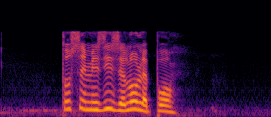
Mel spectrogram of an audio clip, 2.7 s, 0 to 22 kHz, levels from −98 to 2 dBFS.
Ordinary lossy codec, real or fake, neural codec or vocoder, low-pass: none; fake; codec, 16 kHz, 8 kbps, FunCodec, trained on Chinese and English, 25 frames a second; 7.2 kHz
